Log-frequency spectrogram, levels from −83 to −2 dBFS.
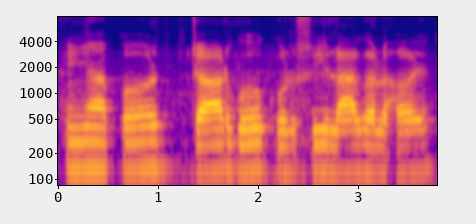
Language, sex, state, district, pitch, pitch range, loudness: Maithili, male, Bihar, Samastipur, 130 Hz, 125-135 Hz, -17 LUFS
